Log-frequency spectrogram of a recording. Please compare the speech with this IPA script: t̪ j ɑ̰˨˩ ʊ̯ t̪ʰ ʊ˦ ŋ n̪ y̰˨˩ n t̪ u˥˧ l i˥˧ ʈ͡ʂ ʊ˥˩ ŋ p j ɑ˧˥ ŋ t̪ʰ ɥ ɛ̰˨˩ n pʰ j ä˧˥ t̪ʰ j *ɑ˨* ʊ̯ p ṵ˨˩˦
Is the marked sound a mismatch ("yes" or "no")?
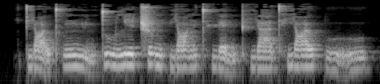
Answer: yes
